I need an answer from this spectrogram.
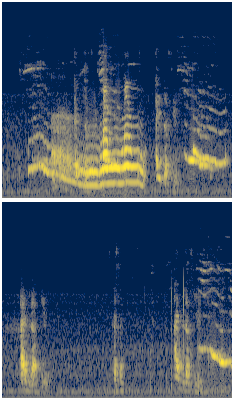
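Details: Male Cavalier King Charles Spaniel and Papillon mix dog in his first attempt at howling: a long bending, rising and falling howl over the first seconds, then short whiny yips and quiet pauses, with a person talking at times.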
